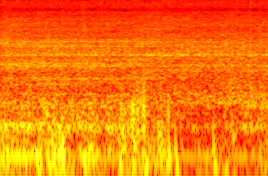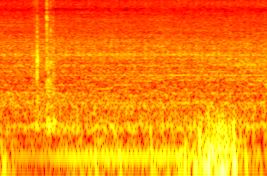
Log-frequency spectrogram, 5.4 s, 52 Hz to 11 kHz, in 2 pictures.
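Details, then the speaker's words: 1983 Mercedes-Benz W126 380SEC Euro grey-market: once fully warm after driving, the idle hunts, dipping and swelling over a few seconds with a couple of clicks, sometimes stalling; removing the OVP relay changes nothing, cause not pinned down. "It's usually after I drive it for a while, it gets the engine warm, that it, starts kind of searching. The RPM search a little bit, and then it wants to go down and idle down and sometimes"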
